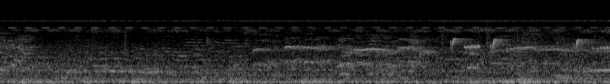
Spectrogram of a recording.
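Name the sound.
birds calling in a backyard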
